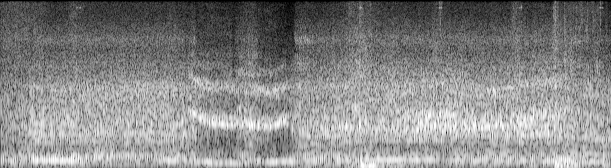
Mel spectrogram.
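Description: A Nissan S-chassis car drifts in Forza Horizon, its tires squealing loudly and continuously through a long slide over a steady engine drone, with no talk.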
